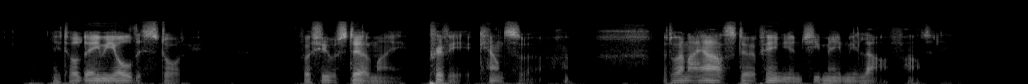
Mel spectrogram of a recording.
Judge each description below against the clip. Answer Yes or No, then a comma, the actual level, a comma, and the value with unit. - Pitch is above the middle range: No, very low, 85 Hz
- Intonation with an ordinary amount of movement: No, narrow, 2.0 semitones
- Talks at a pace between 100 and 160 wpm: Yes, average, 140 wpm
